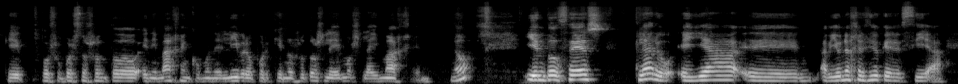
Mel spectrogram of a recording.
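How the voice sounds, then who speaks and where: A middle-aged woman, explaining her English teaching method as an interview guest and acting out little stories. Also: sits low. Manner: animated storyteller, acts out quoted dialogue.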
